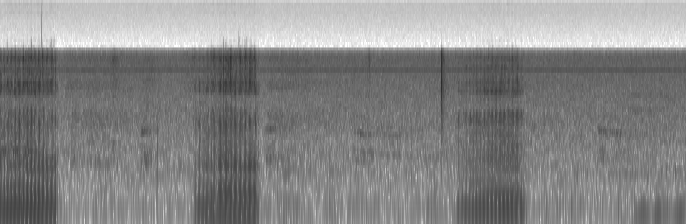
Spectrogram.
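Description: A Weimaraner snores in deep, rumbling bursts, each lasting about a second with quiet breathing between.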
